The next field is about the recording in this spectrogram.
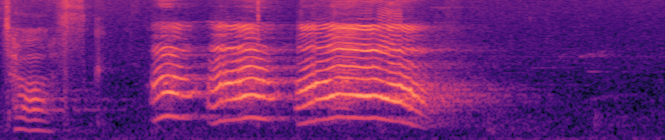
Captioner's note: Peter crows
